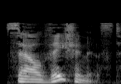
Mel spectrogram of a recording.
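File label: "salvationist", British English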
